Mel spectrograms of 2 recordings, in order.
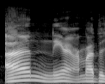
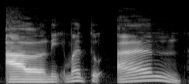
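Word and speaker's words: النعمة: Jadi bacanya langsung ke sidah. An-ni'matu, jangan al-ni'matu. An-ni'matu.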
